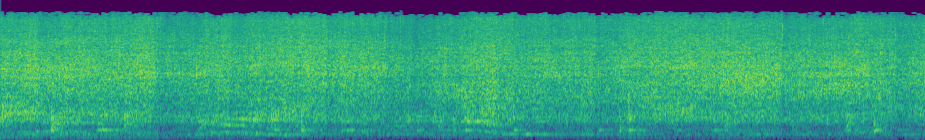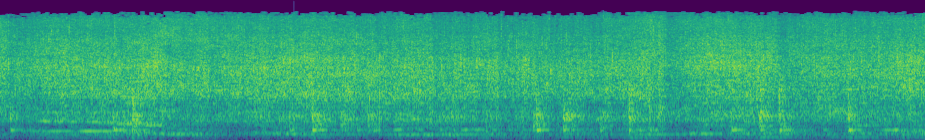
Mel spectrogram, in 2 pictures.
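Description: Chicken and potato pieces sizzling steadily in a thick masala in a nonstick kadai, while a wooden spatula stirs and scrapes them with small irregular clicks.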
